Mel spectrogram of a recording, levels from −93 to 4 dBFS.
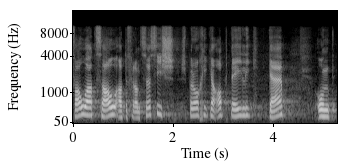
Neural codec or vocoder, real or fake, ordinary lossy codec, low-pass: vocoder, 22.05 kHz, 80 mel bands, WaveNeXt; fake; none; 9.9 kHz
